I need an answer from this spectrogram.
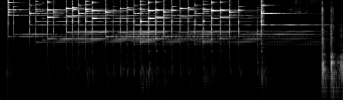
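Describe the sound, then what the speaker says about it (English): A small set of bells struck in quick succession with a hammer, bright ringing tones in a rapid run of a dozen or more strikes with lingering overtones, then a few final hits, close and clear. "And then we have a set of bells"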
